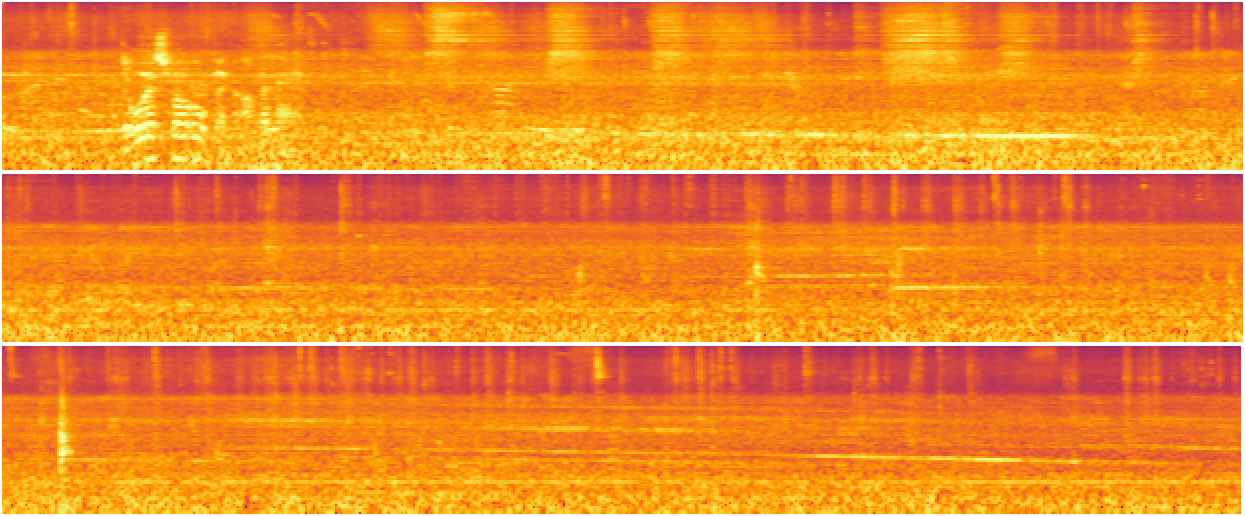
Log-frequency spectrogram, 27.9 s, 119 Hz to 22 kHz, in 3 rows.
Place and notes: From Tongji University Station to Wujiaochang station, Binaural recording, Zoom H6+ Soundman OKM II
Yangpu, Shanghai, China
